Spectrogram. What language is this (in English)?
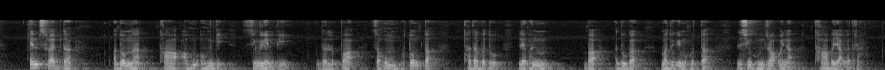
Manipuri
